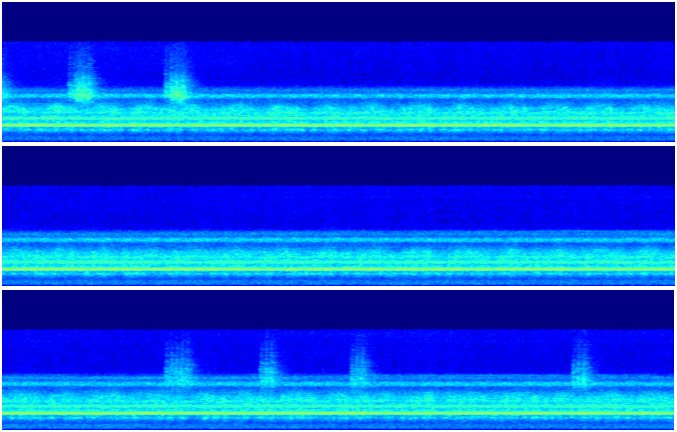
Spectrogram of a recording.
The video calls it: sound of katydids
